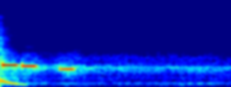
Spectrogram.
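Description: Three short electronic beeps within the first second, the last one lower in pitch, followed by a faint steady hum.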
